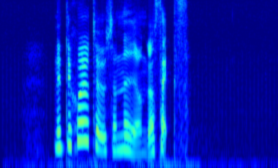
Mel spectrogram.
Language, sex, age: Swedish, female, 21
